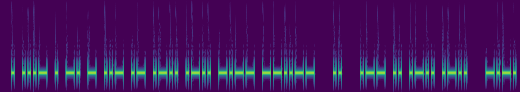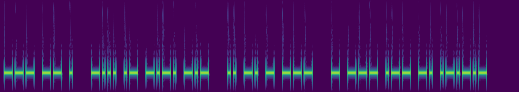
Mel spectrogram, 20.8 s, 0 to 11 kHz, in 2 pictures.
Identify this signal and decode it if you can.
Morse code, heard as a keyed tone, about 22 wpm, 700 Hz. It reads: EVENTUALLY, I WILL COME BACK INTO TOWN.
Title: Sentences from Top 1000 Words - Review Part 6 - 22wpm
